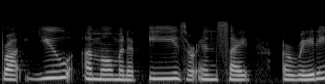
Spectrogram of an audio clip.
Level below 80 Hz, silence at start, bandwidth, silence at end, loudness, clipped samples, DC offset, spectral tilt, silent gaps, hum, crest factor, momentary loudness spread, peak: -68 dBFS; 0 s; 7.8 kHz; 0 s; -27 LUFS; under 0.1%; under 0.1%; -4.5 dB/octave; none; none; 14 dB; 5 LU; -12 dBFS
